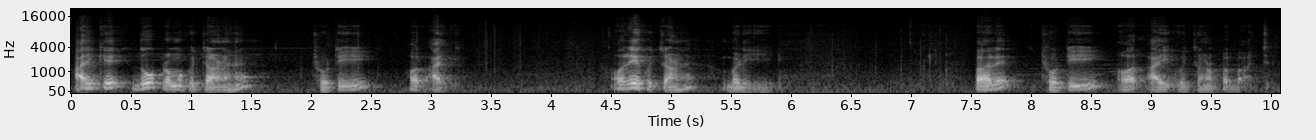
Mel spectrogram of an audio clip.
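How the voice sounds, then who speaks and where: Man, teacher, video lesson, dark mellow tone, gravelly edge, step-by-step explanations. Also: medium pitch. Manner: clear, step-by-step, repeats rules with examples. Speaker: English pronunciation teacher.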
